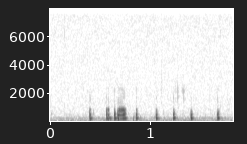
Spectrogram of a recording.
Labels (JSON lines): {"label": "biophony, knock croak", "recorder": "SoundTrap 300"}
